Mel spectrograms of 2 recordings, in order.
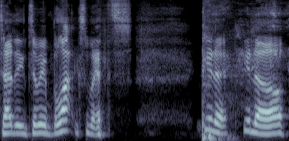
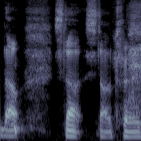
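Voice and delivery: quiet; 9 semitones lower, 13 dB quieter, faster than usual. Acted. Quiet mock denial.

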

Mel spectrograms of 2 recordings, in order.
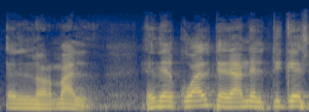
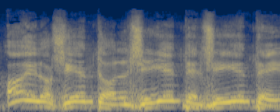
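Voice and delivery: higher, exaggerated apology; mock-apologetic tourist; 7 semitones higher, slower than usual. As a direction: play the hapless foreigner pleading, pitched up. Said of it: "y con esta voz".

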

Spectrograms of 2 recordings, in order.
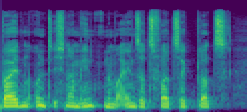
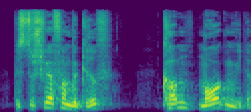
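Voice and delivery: raised, higher annoyed voice; getting louder; 5 semitones higher, 4 dB louder than usual. A narrator's reading. Conductor repeats her order to the passenger, getting louder. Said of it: "Sie wurde lauter".

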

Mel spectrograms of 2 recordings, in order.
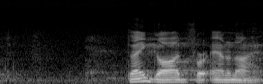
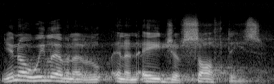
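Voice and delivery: usual speaking voice

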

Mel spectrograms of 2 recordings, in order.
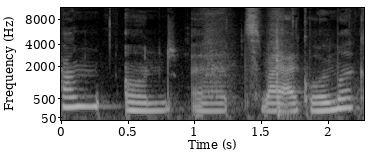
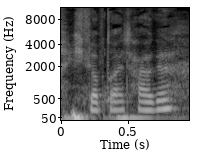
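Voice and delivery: ordinary talk, nothing marked

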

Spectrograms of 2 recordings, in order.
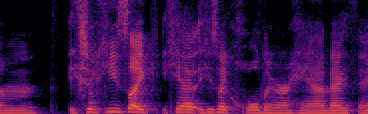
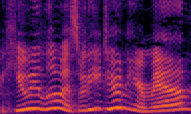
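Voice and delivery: higher, louder delighted call; excited greeting; 12 semitones higher, 7 dB louder, faster than usual. Pretend. Greeting [name] on the show, excited and loud. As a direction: hail him like an old buddy.

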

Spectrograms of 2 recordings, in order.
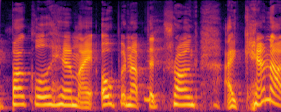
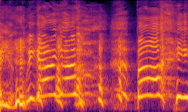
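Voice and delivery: frantic farewell. Retold or imitated. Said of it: "Like, I".

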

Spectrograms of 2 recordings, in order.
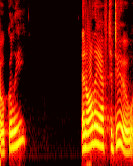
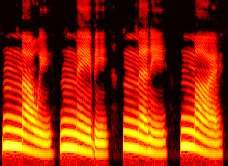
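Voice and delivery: each word launched from a long hummed m; resonant voice exercise; much slower than usual. Shown as a demonstration. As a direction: stretch the m, glide down through each word, pause between them. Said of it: "Let's carry it into speech".

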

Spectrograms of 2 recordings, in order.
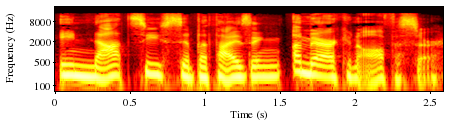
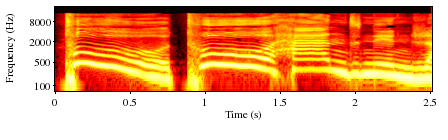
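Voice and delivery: high, slow, laughing vampire count; 9 semitones higher, much slower than usual. Pretend. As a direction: count gleefully like a vampire puppet. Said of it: "it inevitably turns into the Count".

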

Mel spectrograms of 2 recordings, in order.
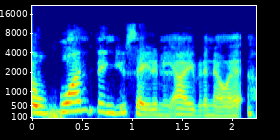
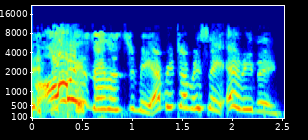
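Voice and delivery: high, loud aggrieved outburst; loud protest; 7 semitones higher, 7 dB louder than usual. Real, not acted. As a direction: complain loudly at your friend. Loud teasing complaint to friend.

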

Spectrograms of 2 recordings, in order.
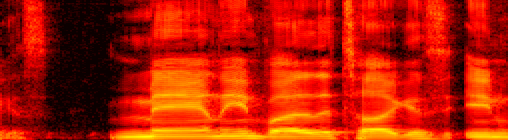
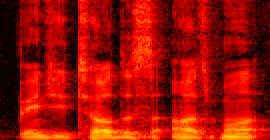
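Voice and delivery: ordinary delivery

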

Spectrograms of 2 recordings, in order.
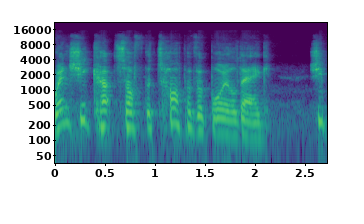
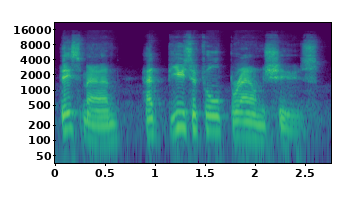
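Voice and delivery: ordinary delivery

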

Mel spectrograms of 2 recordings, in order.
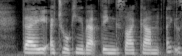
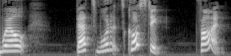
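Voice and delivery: resigned shrug; 7 semitones higher, 7 dB louder than usual. Retold or imitated. Resigned about budget.

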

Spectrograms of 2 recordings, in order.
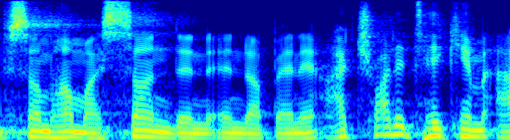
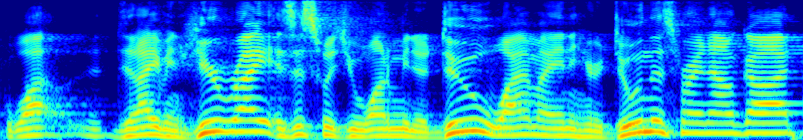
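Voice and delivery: raised, insistent questions to God; frustrated questioning; 4 semitones higher, 5 dB louder than usual. Retold or imitated. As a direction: question God in loud, rising exasperation.

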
